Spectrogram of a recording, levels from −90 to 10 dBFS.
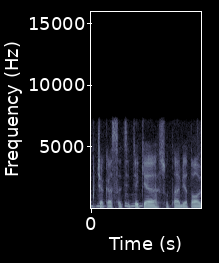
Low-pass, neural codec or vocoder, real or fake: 7.2 kHz; none; real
